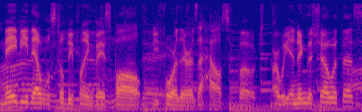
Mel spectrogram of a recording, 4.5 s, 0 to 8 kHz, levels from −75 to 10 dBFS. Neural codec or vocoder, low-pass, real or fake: none; 7.2 kHz; real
